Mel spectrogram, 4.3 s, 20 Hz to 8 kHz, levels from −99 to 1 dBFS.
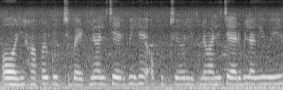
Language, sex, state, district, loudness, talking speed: Hindi, female, Madhya Pradesh, Dhar, -17 LUFS, 255 wpm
